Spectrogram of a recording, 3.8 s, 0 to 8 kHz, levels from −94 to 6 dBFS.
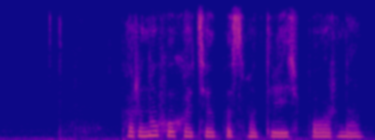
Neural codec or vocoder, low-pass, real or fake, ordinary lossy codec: none; 7.2 kHz; real; Opus, 16 kbps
